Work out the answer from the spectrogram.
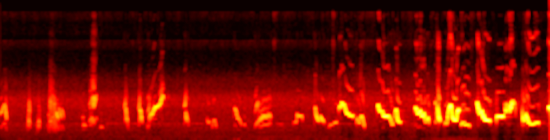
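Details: Oriental white-eye song, called kecial kuning or pleci, meant to prompt quiet birds to sing: quick high chirps and wavering whistles that quicken into a loud dense stream of twisting notes.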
